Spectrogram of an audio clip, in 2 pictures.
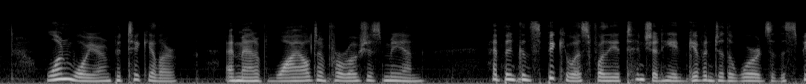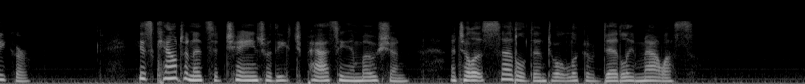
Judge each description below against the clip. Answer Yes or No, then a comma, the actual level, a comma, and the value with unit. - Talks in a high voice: No, medium, 170 Hz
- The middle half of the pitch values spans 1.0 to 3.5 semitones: Yes, average, 3.0 semitones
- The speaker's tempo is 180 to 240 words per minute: No, average, 160 wpm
